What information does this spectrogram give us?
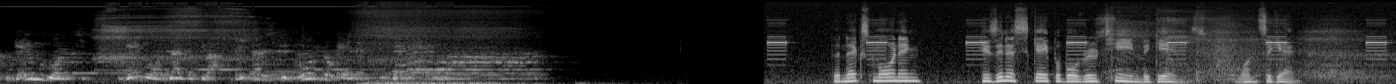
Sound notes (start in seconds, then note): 7.3 man in commercial speaking in Japanese; 11.6 alarm beeping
